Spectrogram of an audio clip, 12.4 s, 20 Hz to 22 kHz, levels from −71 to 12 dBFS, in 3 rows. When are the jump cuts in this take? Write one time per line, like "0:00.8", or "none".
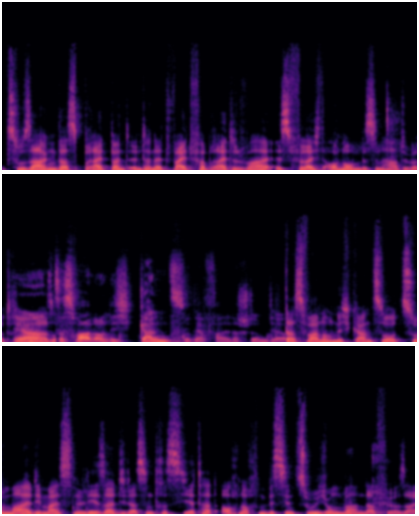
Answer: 0:04.7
